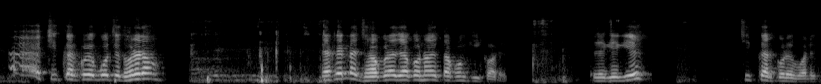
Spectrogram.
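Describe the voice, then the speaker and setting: Bengali-accented male teacher, fairly high voice, patient question-and-answer lecturing. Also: slight background noise, rough recording. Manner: explains patiently, poses questions then answers them; acts out quoted patients in a raised voice. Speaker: homeopathy teacher. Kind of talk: online lecture.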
